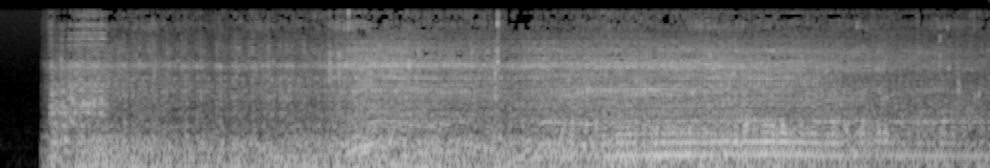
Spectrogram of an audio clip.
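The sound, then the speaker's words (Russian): A motorboat engine chugs steadily and loudly as the boat pulls away from a harbour after a sudden start, a continuous low rumbling drone with a rough puttering texture that holds for the whole stretch without any voices. “Моторка тарахтя отошла от гавани.”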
